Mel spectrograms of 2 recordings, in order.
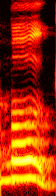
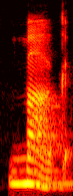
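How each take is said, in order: First: The vowel is a northern 'u' sound. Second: The vowel sounds more like 'a'. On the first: "is a mug in Manchester" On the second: "in the south of England you may hear it pronounced as mag"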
